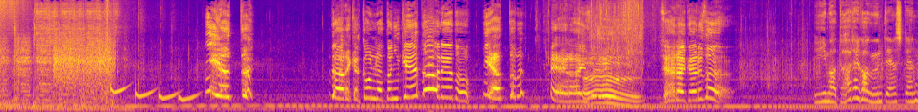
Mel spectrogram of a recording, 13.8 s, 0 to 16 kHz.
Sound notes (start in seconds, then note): 1.2 bouncy squeaks; 4.4 clap!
